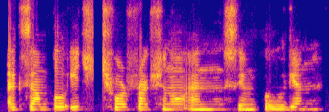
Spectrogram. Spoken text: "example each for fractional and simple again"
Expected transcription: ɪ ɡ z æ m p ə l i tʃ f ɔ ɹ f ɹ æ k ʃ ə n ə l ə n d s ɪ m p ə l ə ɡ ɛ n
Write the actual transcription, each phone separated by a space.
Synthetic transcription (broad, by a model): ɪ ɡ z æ m p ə l i tʃ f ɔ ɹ f ɹ æ k ʃ ə n ə l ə n s ɪ m p ə l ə ɡ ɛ n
